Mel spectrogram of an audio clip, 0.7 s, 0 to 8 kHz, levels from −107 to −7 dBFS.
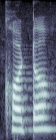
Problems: none marked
